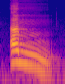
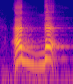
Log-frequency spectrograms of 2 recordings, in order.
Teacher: الميم مع الدال، الميم ودال، الميم من الشفتين والدال من طرف اللسان، أد أم، ممكن نسميه ده تقارب، مع ان كل حرف من مخرج.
